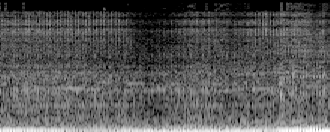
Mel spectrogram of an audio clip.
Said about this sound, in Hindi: जैसे ही हम इसको हल्की रेस देते हैं तो आप लोग देख सकते हैं गाड़ी के अंदर एक अजीब सी वाइब्रेशन है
